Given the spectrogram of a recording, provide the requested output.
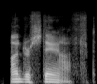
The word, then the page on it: understaffed: American English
